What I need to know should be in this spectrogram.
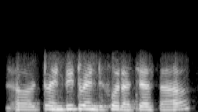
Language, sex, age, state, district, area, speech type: Goan Konkani, female, 18-30, Goa, Quepem, rural, conversation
